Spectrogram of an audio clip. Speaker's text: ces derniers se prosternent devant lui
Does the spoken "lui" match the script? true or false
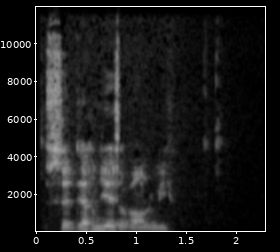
true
